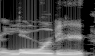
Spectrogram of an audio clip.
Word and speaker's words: lordy: like the r sound when we spell that word on paper it's l o r d y but when she pronounced it it was like l a w d y that was that was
